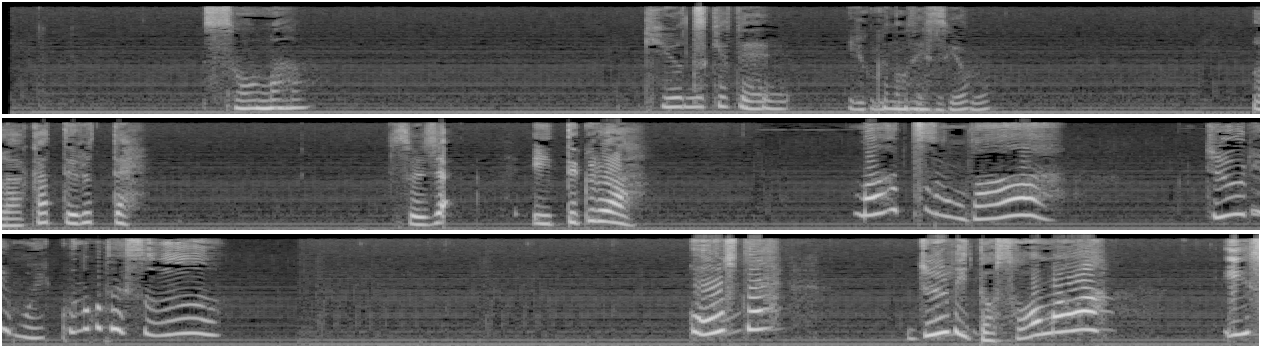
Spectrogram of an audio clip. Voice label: narration; animation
